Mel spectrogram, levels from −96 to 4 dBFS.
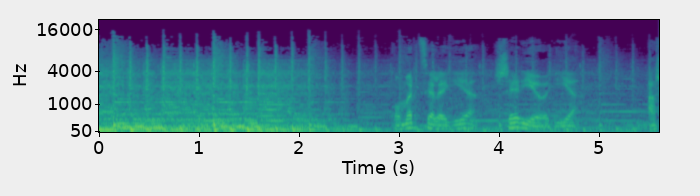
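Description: Compressed frames skipped at 1.57 s and 2.93 s: missing or rejected frames make the audio jump ahead roughly 50 and 100 ms.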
